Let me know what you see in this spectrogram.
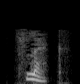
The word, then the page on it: fleck: {flek}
